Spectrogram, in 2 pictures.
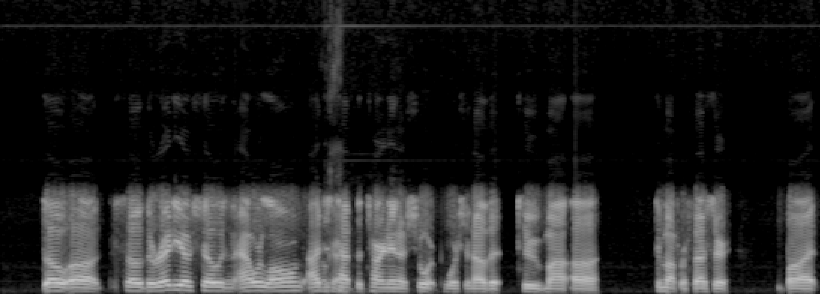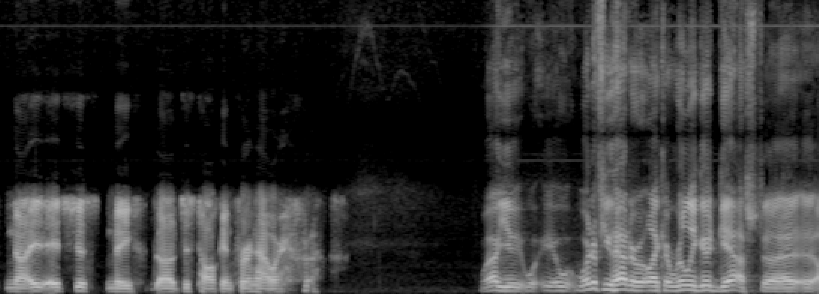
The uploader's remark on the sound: we start taking some of your phone calls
